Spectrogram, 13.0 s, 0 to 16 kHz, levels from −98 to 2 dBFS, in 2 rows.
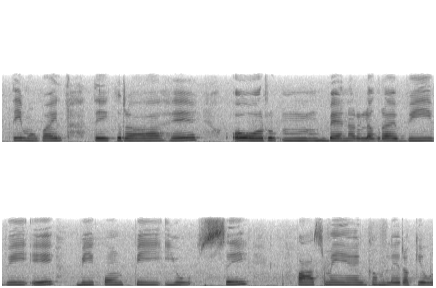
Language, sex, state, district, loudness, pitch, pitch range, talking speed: Hindi, female, Maharashtra, Pune, -25 LUFS, 245 Hz, 240-250 Hz, 90 wpm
